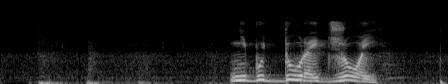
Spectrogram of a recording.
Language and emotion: Russian, angry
